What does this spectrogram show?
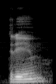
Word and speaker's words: स्त्रीम: मंत्र है ओम ह्रीम त्रीम हुम फट। लेकिन जो त्रीम है उसको स्त्रीम की तरह लिखा जाता है। जहां भी आप ये मंत्र देखेंगे उसको त्रीम नहीं बोला जाता, ये उच्चारण की बात है।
